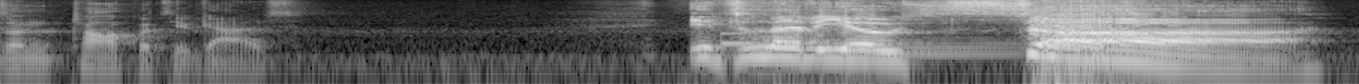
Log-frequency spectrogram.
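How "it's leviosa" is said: loud, drawn-out shout, pitched up; shouted correction. Acted. Mimicking a film line, long loud shout. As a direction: belt it and stretch the last syllable.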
